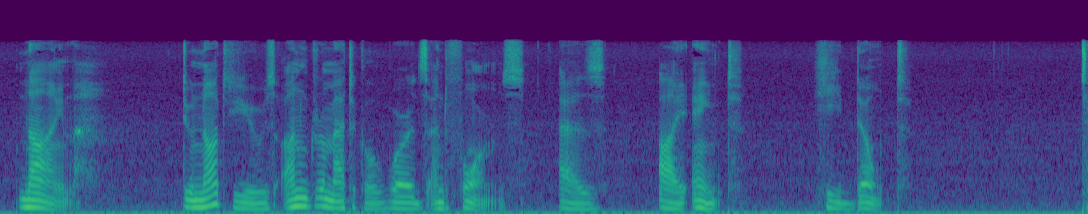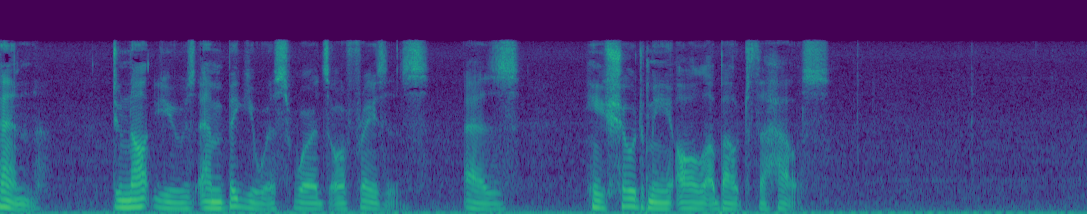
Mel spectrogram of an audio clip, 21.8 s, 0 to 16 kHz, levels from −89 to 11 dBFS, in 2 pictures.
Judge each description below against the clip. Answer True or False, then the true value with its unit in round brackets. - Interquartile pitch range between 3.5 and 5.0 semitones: True (3.9 semitones)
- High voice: False (105 Hz)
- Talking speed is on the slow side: True (80 wpm)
